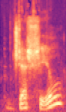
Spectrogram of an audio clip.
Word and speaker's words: Deosil: Moonbeam says Deosil pronounced Jeshil is sunwise or clockwise.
